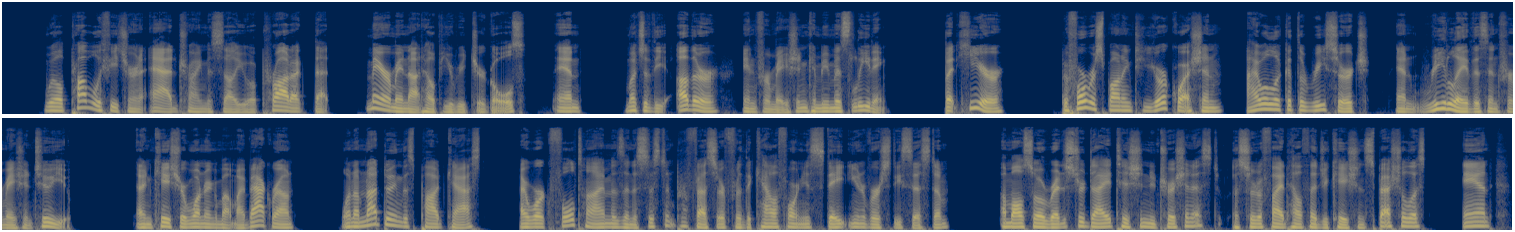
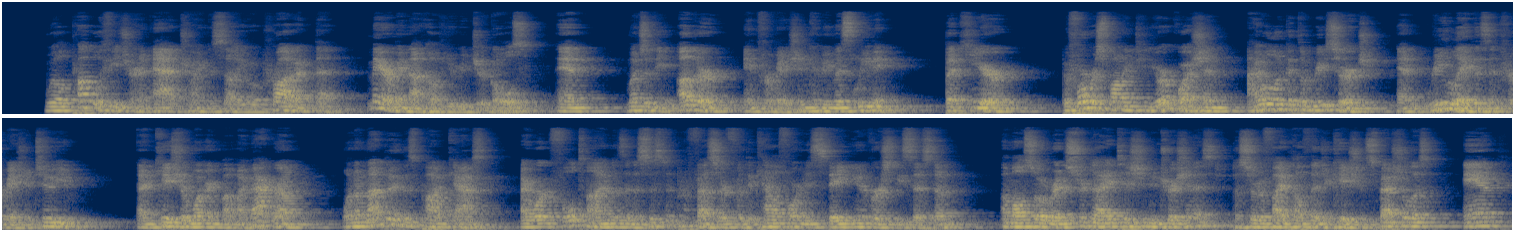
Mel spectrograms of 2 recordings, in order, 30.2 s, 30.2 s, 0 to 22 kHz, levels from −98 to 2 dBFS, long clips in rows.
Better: first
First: none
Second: off-mic speech; far // room echo; noticeable; dies away in 0.7 s

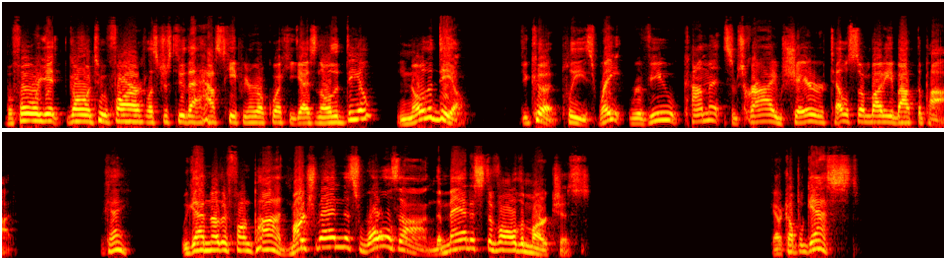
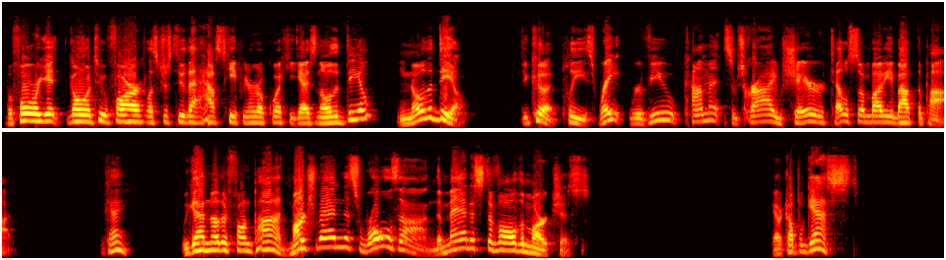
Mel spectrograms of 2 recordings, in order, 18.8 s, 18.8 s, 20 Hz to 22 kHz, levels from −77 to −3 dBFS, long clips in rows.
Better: second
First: distortion; slight; 10 dB below the speech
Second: none

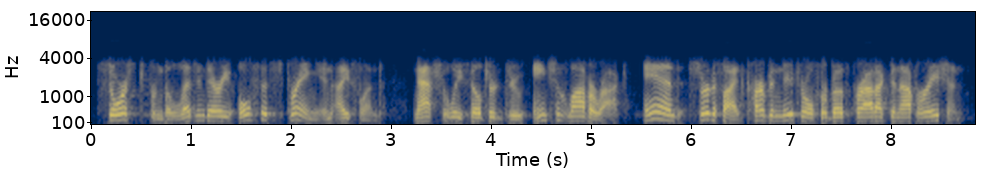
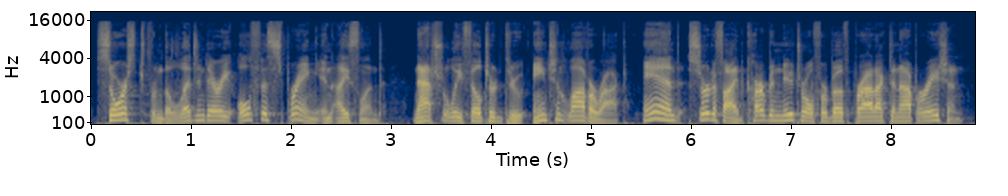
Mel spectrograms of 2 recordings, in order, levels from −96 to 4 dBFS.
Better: second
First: phone-call audio; poor line; nothing above 3 kHz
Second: none

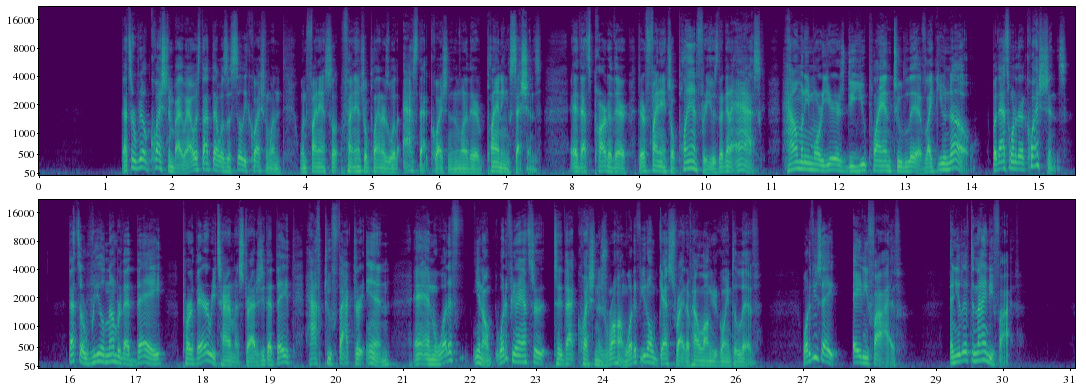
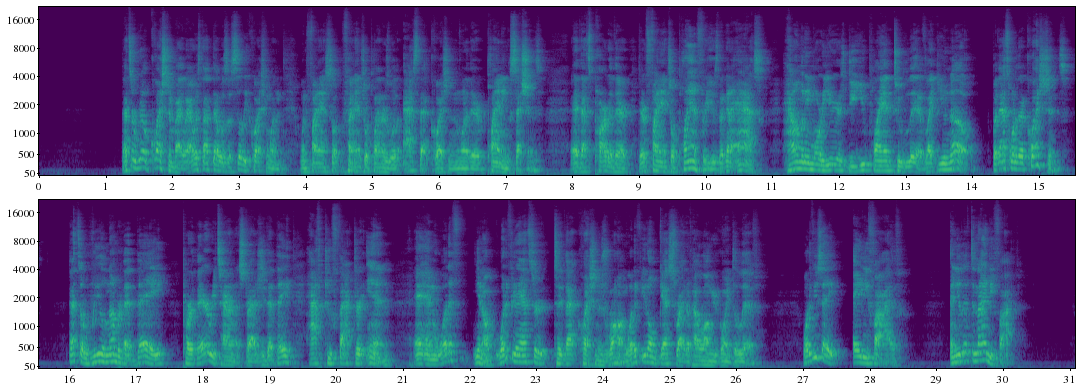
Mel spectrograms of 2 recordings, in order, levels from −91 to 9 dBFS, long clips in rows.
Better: first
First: none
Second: room echo; slight; dies away in 0.4 s // off-mic speech; far

